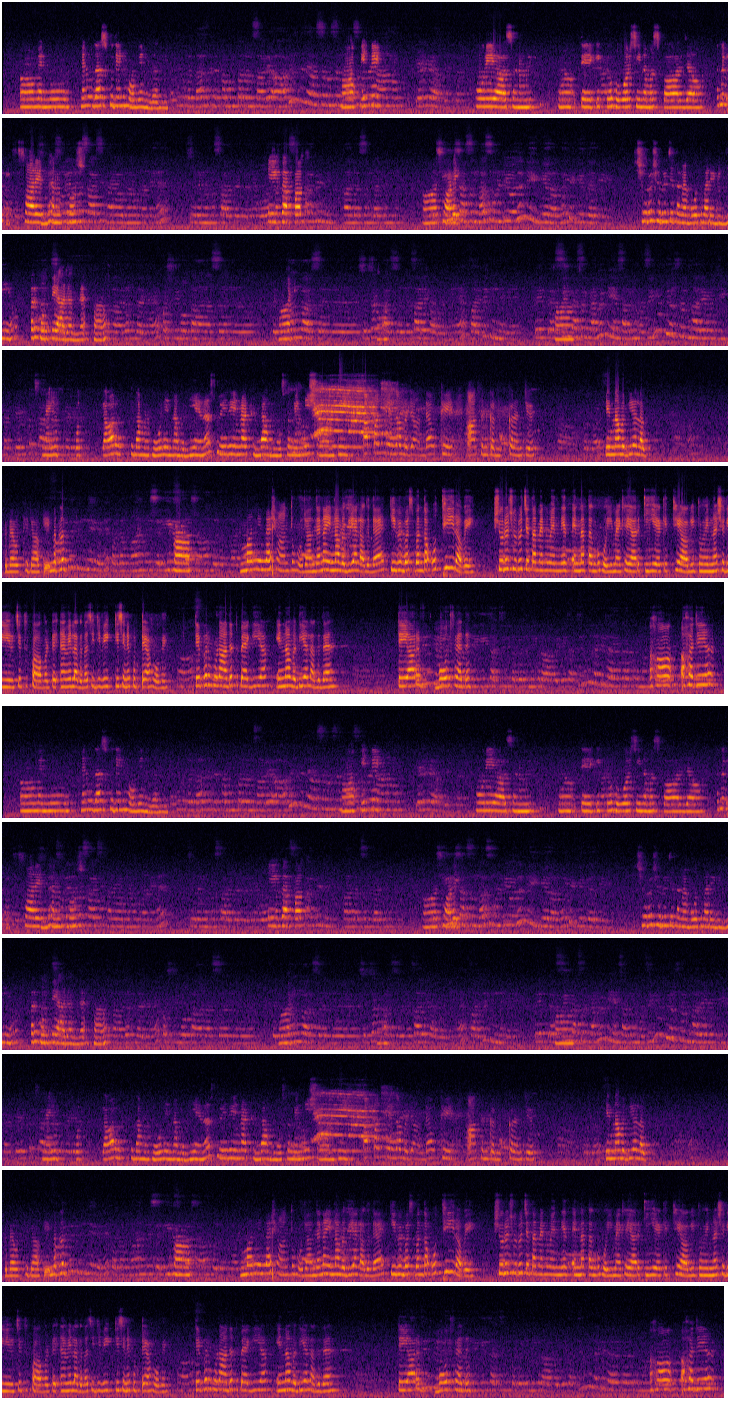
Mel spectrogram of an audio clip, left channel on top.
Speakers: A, on the left; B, on the left.
A: ਅ ਮੈਨੂੰ ਮੈਨੂੰ ਦਸ ਕੁ ਦਿਨ ਹੋ ਗਏ ਨ ਜਾਂ।
B: ਅੱਛਾ ਤਾਂ ਫੇਰ ਦੱਸ ਦਿਨ ਵਿੱਚ ਤਾਂ ਹੁਣ ਤਾਂ ਤੁੈਨੂੰ ਸਾਰੇ ਆ ਗਏ ਹੋਣੇ ਨੇ ਆਸਣ। ਤੁਹਾਨੂੰ
A: ਹਾਂ
B: ਦੱਸ ਉਹਨਾਂ
A: ਇਹਨੇ
B: ਦੇ ਨਾਂ ਨੂੰ ਕਿਹੜੇ ਕਿਹੜੇ ਆਉਂਦੇ ਨੇ ਤੈਨੂੰ
A: ਪੁਰੀ ਆਸਨ ਹ ਤੇ
B: ਕਰ
A: ਇੱਕ ਹੋਰ ਸੀ ਨਮਸਕਾਰ ਜਿਹਾ। ਮਤਲਬ
B: ਅੱਛਾ
A: ਸਾਰੇ
B: ਸੂਰਿਆ
A: ਧਨ
B: ਸੂਰਿਆ
A: ਕੋਸ਼।
B: ਨਮਸਕਾਰ ਸਿਖਾਇਆ ਔਰ ਨਾ ਉਹਨਾਂ ਨੇ ਹੈ। ਸੂਰਯ ਨਮਸਕਾਰ ਕਰ ਲੈਂਣੇ, ਹੋਰ
A: ਠੀਕ
B: ਹੱਲ ਆਸਨ
A: ਆਪਾਂ
B: ਕਰ ਲੈਂਣੇ ਹੱਲ ਆਸਨ ਕਰ ਲੈਂਣੀ ਆ।
A: ਹਾਂ
B: ਤੇ ਸੀਰਸ
A: ਸਾਰੇ
B: ਆਸਨ ਦੱਸ ਉਲਟੀ ਹੋ ਜਾਣੀ ਹੈਗੀ ਆਰਾਮ ਨਾਲ ਕੇ ਗਿਰ ਜਾਣੀ ਏ?
A: ਸ਼ੁਰੂ ਸ਼ੁਰੂ ਚ ਤਾਂ ਮੈਂ ਬਹੁਤ ਵਾਰੀ ਡਿੱਗੀ ਹਾਂ। ਪਰ ਹੁਣ
B: ਅੱਛਾ,
A: ਤੇ ਆ ਜਾਂਦਾ ਹਾਂ।
B: ਹੁਣ ਆ ਜਾਂਦਾ ਹੈਗਾ ਹੈ ਪੱਚਿਮੋਉਤਾਨ ਆਸਨ।
A: ਹਾਂ
B: ਤੇ ਭੁਜੰਗ ਆਸਨ ਸ਼ਸ਼ਕ
A: ਹਾਂ
B: ਆਸਨ। ਤੇ ਕਿੰਨੇ ਸਾਰੇ ਕਰ ਲੈਣੀ ਹੈ, ਫ਼ਾਇਦੇ ਕਿੰਨੇ ਹੈਗੇ ਨੇ ਤੇ
A: ਹਾਂ
B: ਸਿੰਘ ਆਸਨ ਕਰ ਲੈਨੀ ਏ? ਸਾਰਿਆਂ ਨੂੰ ਹਸੀ ਨੀ ਆਉਂਦੀ ਉਸ ਟਾਈਮ ਸਾਰੇ ਐਵੇਂ ਜੀਭ ਕੱਢ ਕੇ ਕਰ
A: ਨਹੀਂ
B: ਰਹੇ ਹੁੰਦੇ ਹੇਗੇ ਨੇ।
A: ਉਹ ਯਾਰ ਉੱਥੇ ਦਾ ਮਾਹੌਲ ਇੰਨਾ ਵਧੀਆ ਨਾ ਸਵੇਰੇ ਇੰਨਾ ਠੰਡਾ ਮੌਸਮ ਇਨੀ। ਸਬ ਪਾਸੇ ਇੰਨਾ ਮਜ਼ਾ ਆਉਂਦਾ ਉੱਥੇ ਆਸਨ ਕਰਨ ਕਰਨ ਚ।
B: ਹਾਂ ਤਾਂ ਗੱਲ ਸਹੀ
A: ਇੰਨਾ
B: ਏ,
A: ਵਧੀਆ
B: ਕਿੰਨਾਂ ਵੱਧੀਆ ਲੱਗਦਾ ਨਾ ਬਹੁਤ ਬਹੁਤ ਚੰਗਾ ਲੱਗਦਾ,
A: ਉੱਥੇ ਜਾ
B: ਹਾਂ
A: ਕੇ
B: ਤੇ ਫਾਇਦੇ।
A: ਮਤਲਬ
B: ਕਿੰਨੇ ਹੈਗੇ ਨੇ ਤੁਹਾਡਾ ਮਨ ਸਰੀਰ ਸਾਰਾ
A: ਹਾਂ
B: ਸ਼ਾਂਤ ਹੋ ਜਾਂਦਾ ਹੈਗਾ
A: ਮਨ
B: ਹੈ।
A: ਇੰਨਾ ਸ਼ਾਂਤ
B: ਹੂੰ
A: ਹੋ ਜਾਂਦਾ ਨਾ ਇੰਨਾ ਵਧੀਆ ਲੱਗਦਾ ਹੈ। ਕਿ ਵੀ ਬਸ
B: ਹਾਂ
A: ਬੰਦਾ ਉੱਥੇ ਹੀ ਰਹੇ ਸ਼ੁਰੂ
B: ਹਾਂ
A: ਸ਼ੁਰੂ ਚ ਤਾਂ। ਮੈਨੂੰ ਇੰਨੇ ਇੰਨਾ ਤੰਗ ਹੋਈ ਮੈਂ ਕਿਹਾ ਯਾਰ ਕੀ ਹੈ ਕਿ। ਇੱਥੇ ਆ ਗਈ ਤੂੰ ਇਨਾ ਸਰੀਰ ਚ ਥਕਾਵਟ ਐਵੇਂ ਲੱਗਦਾ ਸੀ ਜਿਵੇਂ ਕਿਸੇ ਨੇ ਕੁੱਟਿਆ ਹੋਵੇ।
B: ਹਾਂ ਸਹੀ
A: ਤੇ ਪਰ
B: ਗੱਲ
A: ਹੁਣ ਆਦਤ
B: ਹੈ
A: ਪੈ ਗਈ ਆ ਇੰਨਾ ਵਧੀਆ
B: ਹਾਂ
A: ਲੱਗਦਾ ਹੈ
B: ਹਾਂ ਤੇ ਫਿਰ
A: ਯਾਰ
B: ਚਾਚੀ ਨੂੰ ਕਿਉਂ
A: ਬਹੁਤ
B: ਨੀ ਲੈ
A: ਫਾਇਦਾ
B: ਕੇ ਜਾਂਦੇ ਗੀ ਚਾਚੀ ਦੀ ਤਬੀਅਤ ਇੰਨੀ ਖ਼ਰਾਬ ਹੈਗੀ ਚਾਚੀ ਨੂੰ ਵੀ ਲੈ ਕੇ ਜਾਇਆ ਕਰ ਉਹਨਾਂ ਨੂੰ ਤਾਂ
A: ਹਾਂ
B: ਹੋਰ ਵੀ ਜਿਆਦਾ ਜ਼ਰੂਰਤ
A: ਹਜੇ ਆ
B: ਹੈ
